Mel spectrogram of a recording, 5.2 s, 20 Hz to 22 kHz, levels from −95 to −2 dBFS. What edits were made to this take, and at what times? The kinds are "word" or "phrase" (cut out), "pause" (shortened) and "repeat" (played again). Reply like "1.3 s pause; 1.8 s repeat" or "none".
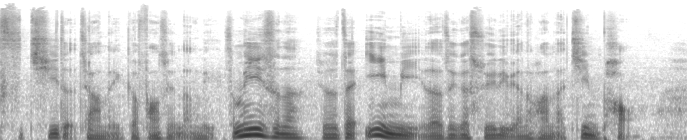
1.6 s pause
